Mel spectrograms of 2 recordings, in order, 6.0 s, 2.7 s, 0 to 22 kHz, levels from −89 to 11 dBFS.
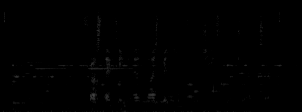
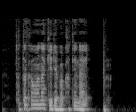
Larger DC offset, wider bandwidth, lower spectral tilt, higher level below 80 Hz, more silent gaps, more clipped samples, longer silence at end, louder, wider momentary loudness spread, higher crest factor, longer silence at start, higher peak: neither; first, 15.5 kHz vs 11.5 kHz; second, 0 dB/octave vs -6.5 dB/octave; second, under -90 dBFS vs -40 dBFS; neither; neither; second, 0 s vs 0.55 s; second, -67 LUFS vs -25 LUFS; second, 5 LU vs 15 LU; first, 28 dB vs 16 dB; second, 0 s vs 0.3 s; second, -46 dBFS vs -10 dBFS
